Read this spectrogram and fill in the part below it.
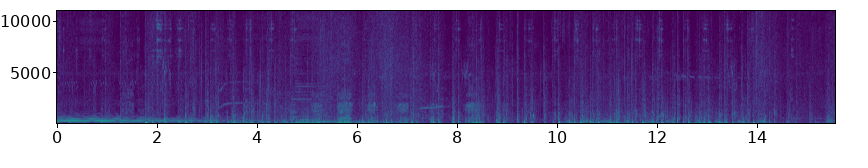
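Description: Horse hooves clatter quickly on a dirt road.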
